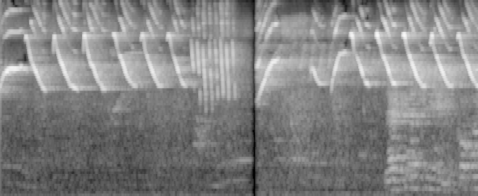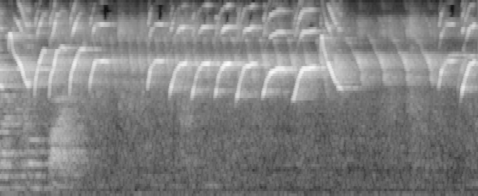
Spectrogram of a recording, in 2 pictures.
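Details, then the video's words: Canary song used to encourage young canaries to sing: repeated falling whistles in quick series and a brief buzzy trill, a sudden break, then more whistled runs with a lower harsh, voice-like sound mixed in midway. "Suara burung kenari bikin hati senang, dan masteran burung kenari muda dan jarang bunyi"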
